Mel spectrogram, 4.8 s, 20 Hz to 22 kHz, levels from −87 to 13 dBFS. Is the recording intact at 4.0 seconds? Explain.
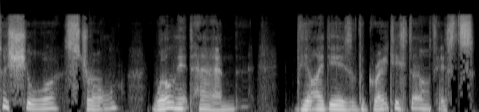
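No. From 0.75 to 4.61 s, repeated packet loss keeps punching holes in the stream, about three dozen gaps of up to 100 ms each. The decoder patches each one by stretching the preceding sound, so at 4.0 s the speech is choppy and robotic.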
